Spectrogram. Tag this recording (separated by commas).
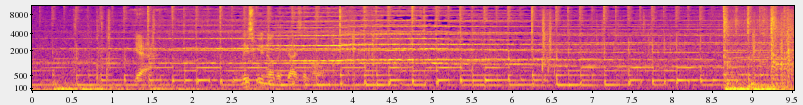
Music, Speech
